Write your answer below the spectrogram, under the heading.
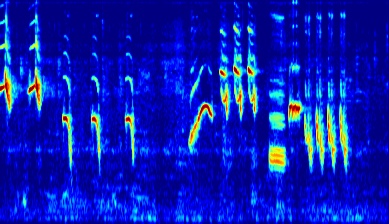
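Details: Starling gacor song used as masteran: a few downslurred whistles spaced evenly, a short pause, then a rising slurred whistle, buzzy harmonic notes and a quick run of chattering trills.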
